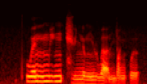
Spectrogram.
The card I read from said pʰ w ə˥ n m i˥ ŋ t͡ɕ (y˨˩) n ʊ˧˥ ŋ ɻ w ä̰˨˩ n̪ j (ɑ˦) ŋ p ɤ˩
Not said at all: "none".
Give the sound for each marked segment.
y˥, ɑ˦

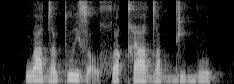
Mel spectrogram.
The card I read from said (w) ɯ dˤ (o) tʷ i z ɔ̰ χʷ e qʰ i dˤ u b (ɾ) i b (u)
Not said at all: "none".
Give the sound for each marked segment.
w, u, d, u

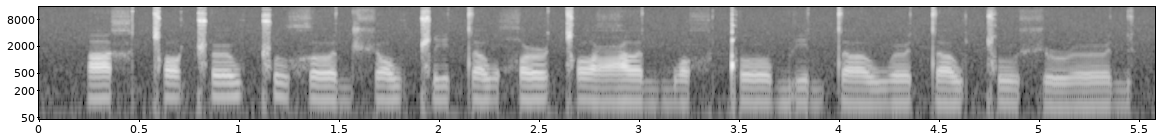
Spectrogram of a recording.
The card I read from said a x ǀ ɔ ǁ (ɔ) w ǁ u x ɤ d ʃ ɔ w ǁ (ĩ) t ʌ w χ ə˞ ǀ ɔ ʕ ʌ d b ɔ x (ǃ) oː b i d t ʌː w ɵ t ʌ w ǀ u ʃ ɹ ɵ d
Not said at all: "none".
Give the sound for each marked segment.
ɵ, i, ǃ

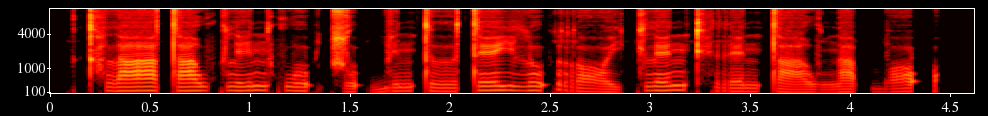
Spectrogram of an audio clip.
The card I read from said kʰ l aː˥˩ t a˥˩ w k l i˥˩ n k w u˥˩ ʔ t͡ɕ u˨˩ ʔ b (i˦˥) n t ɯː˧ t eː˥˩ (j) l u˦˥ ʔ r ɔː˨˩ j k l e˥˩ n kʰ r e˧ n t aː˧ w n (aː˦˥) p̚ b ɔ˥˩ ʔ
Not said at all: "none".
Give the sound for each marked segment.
i˦˥, j, a˦˥

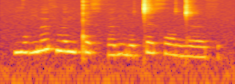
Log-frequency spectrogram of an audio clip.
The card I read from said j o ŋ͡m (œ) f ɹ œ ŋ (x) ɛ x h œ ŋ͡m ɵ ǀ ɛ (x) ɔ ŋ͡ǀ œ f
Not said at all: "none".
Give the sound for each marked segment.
œ, ǃ, x

